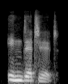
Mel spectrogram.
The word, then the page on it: indebted: Indian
